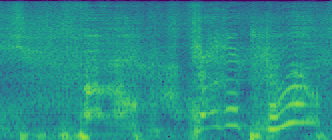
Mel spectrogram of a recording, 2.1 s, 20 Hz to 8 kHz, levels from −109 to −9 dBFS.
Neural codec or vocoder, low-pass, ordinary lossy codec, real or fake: codec, 16 kHz, 0.8 kbps, ZipCodec; none; none; fake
